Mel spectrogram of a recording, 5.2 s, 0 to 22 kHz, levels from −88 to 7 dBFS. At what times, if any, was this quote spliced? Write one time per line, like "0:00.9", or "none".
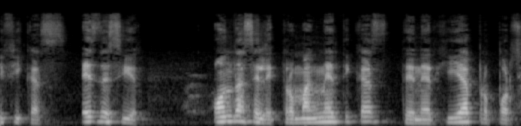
none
